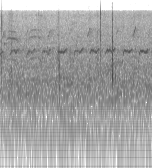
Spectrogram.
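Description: Birds calling at an outdoor ground, one repeating a short, high chirp about five times a second. Three sharp clicks come from about a second in.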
